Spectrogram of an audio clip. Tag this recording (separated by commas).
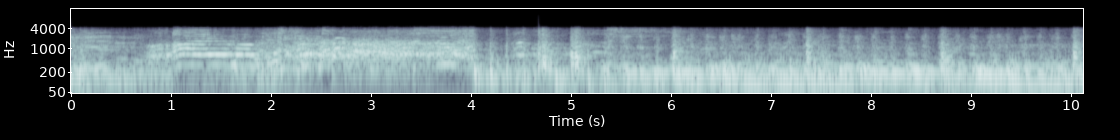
Speech, Music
